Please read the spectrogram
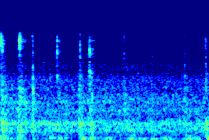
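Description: Faint keystrokes on a computer keyboard: a handful of soft, irregular clicks as a short word is typed.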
